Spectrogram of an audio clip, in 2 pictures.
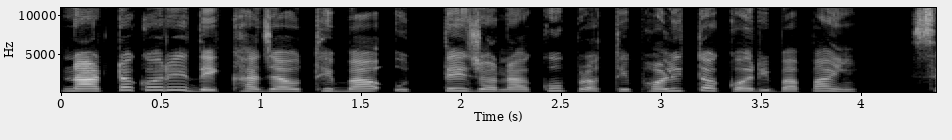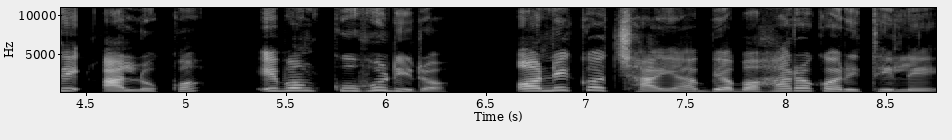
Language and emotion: Odia, neutral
